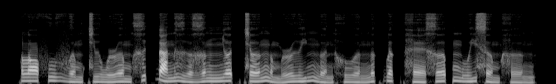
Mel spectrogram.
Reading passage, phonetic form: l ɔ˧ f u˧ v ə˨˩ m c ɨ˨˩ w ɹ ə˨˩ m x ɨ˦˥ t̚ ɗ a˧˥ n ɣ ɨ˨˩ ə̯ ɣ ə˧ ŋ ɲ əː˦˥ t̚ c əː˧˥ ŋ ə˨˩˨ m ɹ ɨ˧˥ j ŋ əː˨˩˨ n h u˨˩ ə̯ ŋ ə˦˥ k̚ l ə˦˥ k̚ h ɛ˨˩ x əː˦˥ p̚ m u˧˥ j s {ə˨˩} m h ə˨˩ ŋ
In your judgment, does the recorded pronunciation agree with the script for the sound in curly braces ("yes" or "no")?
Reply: yes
